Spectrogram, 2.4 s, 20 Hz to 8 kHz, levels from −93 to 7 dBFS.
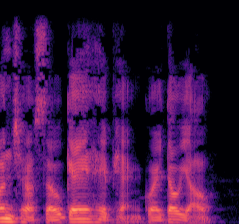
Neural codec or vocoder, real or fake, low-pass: none; real; 7.2 kHz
